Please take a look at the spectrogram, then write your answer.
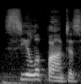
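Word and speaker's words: Celaphontus: It's spelled C E L A P H O N T U S. Silfontis.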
